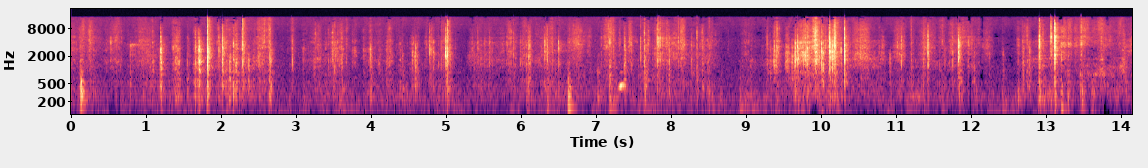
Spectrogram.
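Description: A sheet of white paper rustling and crinkling as it is folded and its creases pressed down hard by hand, in irregular sharp crackles and swishes. There is a louder spell of rustling about ten seconds in and a sharp crack near the end.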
